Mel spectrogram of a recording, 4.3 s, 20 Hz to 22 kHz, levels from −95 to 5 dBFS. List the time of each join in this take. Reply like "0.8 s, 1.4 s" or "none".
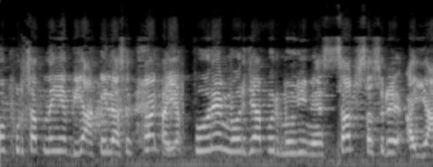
1.4 s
